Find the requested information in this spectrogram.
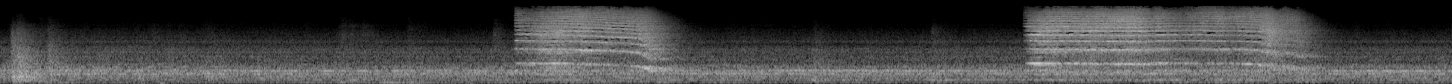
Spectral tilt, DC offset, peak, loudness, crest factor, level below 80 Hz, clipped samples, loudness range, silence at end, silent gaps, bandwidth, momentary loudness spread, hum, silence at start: -0.5 dB/octave; under 0.1%; -2 dBFS; -17 LUFS; 20 dB; -52 dBFS; under 0.1%; 15 LU; 0 s; none; 16 kHz; 18 LU; none; 0 s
